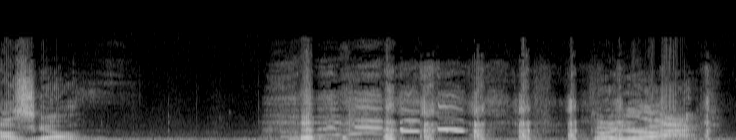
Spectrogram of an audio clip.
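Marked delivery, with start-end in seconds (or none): 1.4-2.9 high squeaky puppet laugh; squeaky marionette noise. Pretend. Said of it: "My marionette impression".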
